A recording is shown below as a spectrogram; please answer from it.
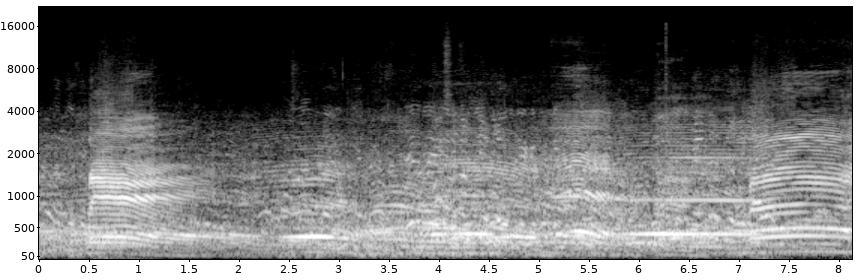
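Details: Sahiwal bull calves being bought by a farmer from Natore: a loud, drawn-out harmonic moo rises near the start, a second bellow follows near the end, and busy human chatter runs throughout.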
